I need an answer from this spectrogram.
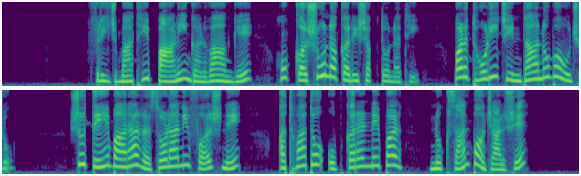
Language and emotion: Gujarati, fearful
